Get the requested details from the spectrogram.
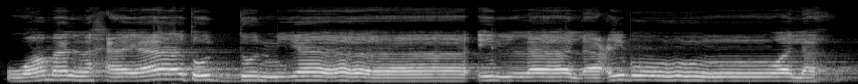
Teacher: واللہ یہاں پر وقف کریں گے تو واو کی دو پیش کی جو تنوین ہے وہ سکون سے بدل جائے گا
